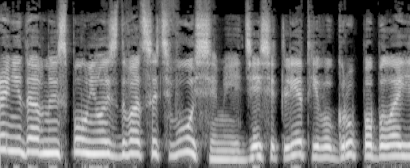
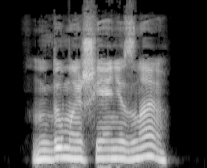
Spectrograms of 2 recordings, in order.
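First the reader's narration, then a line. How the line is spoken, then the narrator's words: Menacing retort. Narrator (Russian): Грозно парировал маршал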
